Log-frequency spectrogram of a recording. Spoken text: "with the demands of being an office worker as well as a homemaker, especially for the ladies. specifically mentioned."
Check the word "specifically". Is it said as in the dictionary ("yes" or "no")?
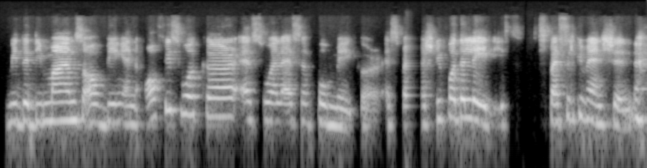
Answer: no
